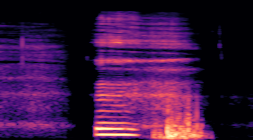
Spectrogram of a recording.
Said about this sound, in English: Yawning again, and a bunch of things to share that will be interesting.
